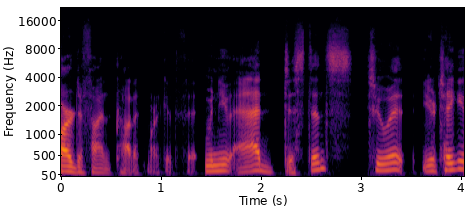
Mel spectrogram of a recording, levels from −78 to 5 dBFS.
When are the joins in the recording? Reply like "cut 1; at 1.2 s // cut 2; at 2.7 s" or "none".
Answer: cut 1; at 1.5 s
